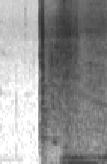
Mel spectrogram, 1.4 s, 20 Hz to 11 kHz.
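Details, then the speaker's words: 1937 Buick street rod with a new BluePrint 350 crate engine being broken in; restart after setting idle mixtures to one turn out, still a touch lean. One short crank, catches at once into a steady deep idle; normal quick start. "Immediately. That's about eight. Let's try it there."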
